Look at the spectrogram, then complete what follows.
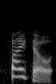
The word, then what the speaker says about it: FICO: much so I don't even know if I'm pronouncing it right is it FICO absolutely FICO f i but the ratings have a much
